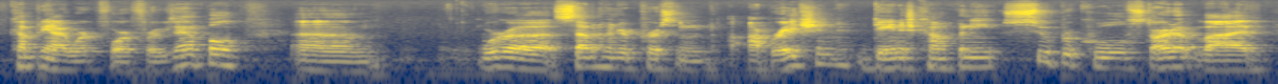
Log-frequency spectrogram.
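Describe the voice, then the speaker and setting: A native English-speaking man gives casual job-search advice in a vlog, conversational and full of restarts and filler words. His mid-range voice is a bit bright and moves at normal speed, with a roomy sound.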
